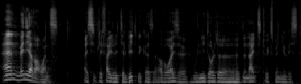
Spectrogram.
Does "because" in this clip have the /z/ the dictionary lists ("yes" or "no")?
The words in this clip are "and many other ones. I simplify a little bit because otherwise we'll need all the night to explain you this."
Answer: yes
